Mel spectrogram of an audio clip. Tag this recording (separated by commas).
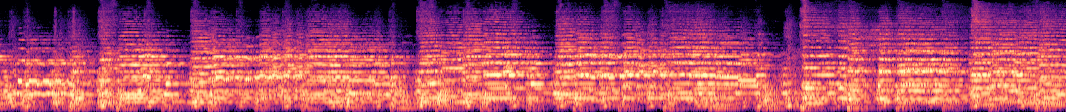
Brass instrument, Clarinet, Trumpet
